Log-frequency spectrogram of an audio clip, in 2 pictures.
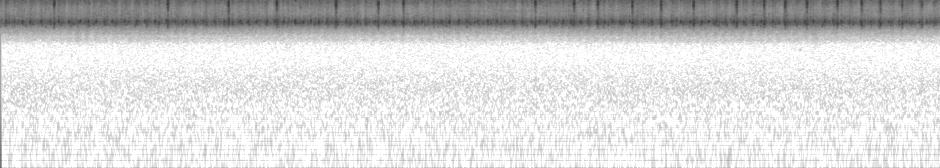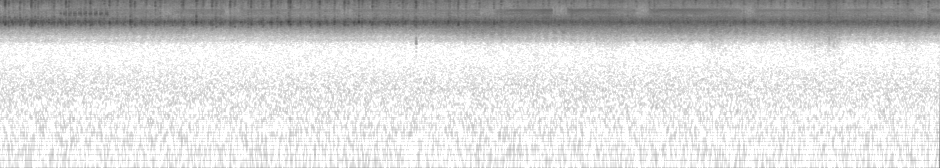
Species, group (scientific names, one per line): Decticus albifrons
Orthoptera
